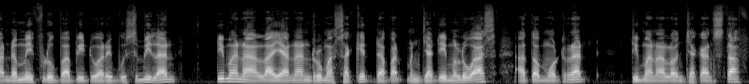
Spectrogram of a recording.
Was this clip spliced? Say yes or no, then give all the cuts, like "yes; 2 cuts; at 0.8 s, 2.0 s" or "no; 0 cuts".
no; 0 cuts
